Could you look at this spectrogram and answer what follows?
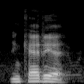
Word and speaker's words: Nketiah: And with, the other guy, I can't pronounce his name. Edward Ntakia. Nketiah, yeah.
